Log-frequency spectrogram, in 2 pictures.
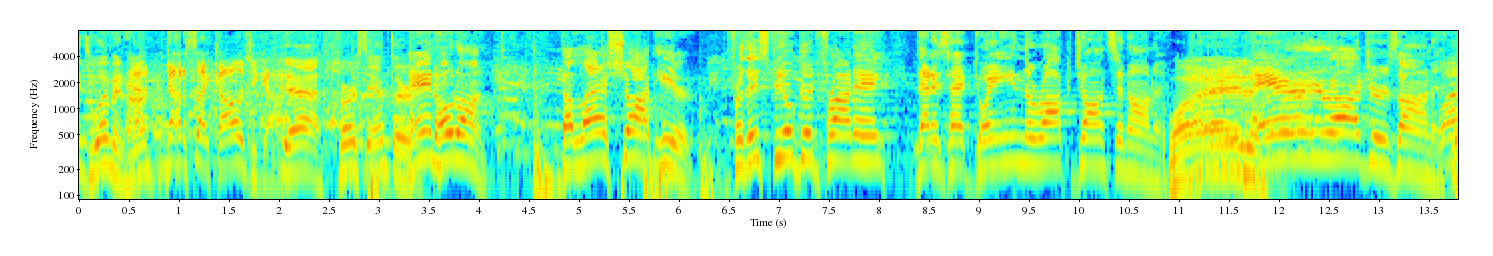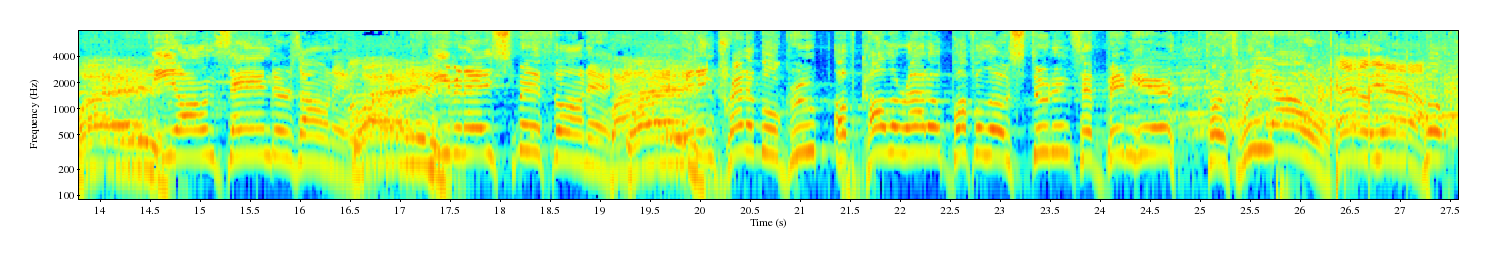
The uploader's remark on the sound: LIVE from the set of College GameDay in Boulder, Colorado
